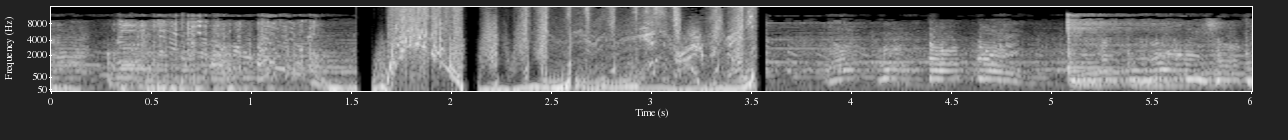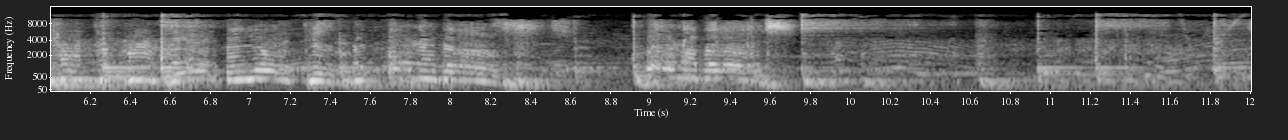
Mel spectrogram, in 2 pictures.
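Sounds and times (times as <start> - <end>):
record scratch effect: 0.4 - 3.6
heavy bass beat: 1.6 - 3.6
live music with singing: 5.1 - 12.0.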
